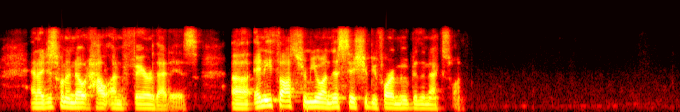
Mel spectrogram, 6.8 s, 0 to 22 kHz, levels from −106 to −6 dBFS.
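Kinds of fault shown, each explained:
Clock drift between sender and receiver: The sending device's audio clock runs faster than the receiving one, here by around 4 percent, so samples arrive more quickly than they are played out. The receiver's jitter buffer keeps creeping toward overflow, so the receiver must throw away small slices of audio to stay level. That removal never stops across the clip.
Repeated timing corrections: To cope with the faster sender, the receiver repeatedly trims short pieces from the stream, shortening rather than stretching the audio each time. These cuts begin just after "I just" at about 0.65 s and continue to about 6.59 s, landing at irregular spacing. Together they push playback to roughly 104 percent speed.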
